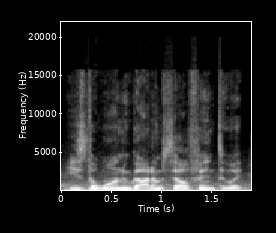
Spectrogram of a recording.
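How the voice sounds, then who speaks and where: An actor playing a curt, hard-bitten mercenary in a video game, terse and unimpressed. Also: male voice, fairly low pitch, a little fast, faint music behind, natural voice. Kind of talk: video game dialogue acting.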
